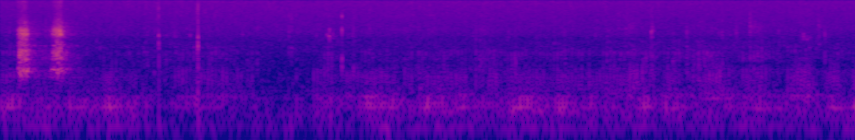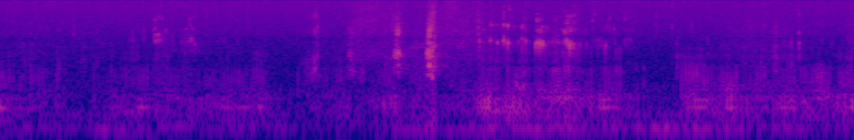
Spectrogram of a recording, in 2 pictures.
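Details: A hungry female cat purrs through a long meal, her deep rumble pulsing on and off beneath frequent clicking chews and a few louder smacking bursts.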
